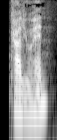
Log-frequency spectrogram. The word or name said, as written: karl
